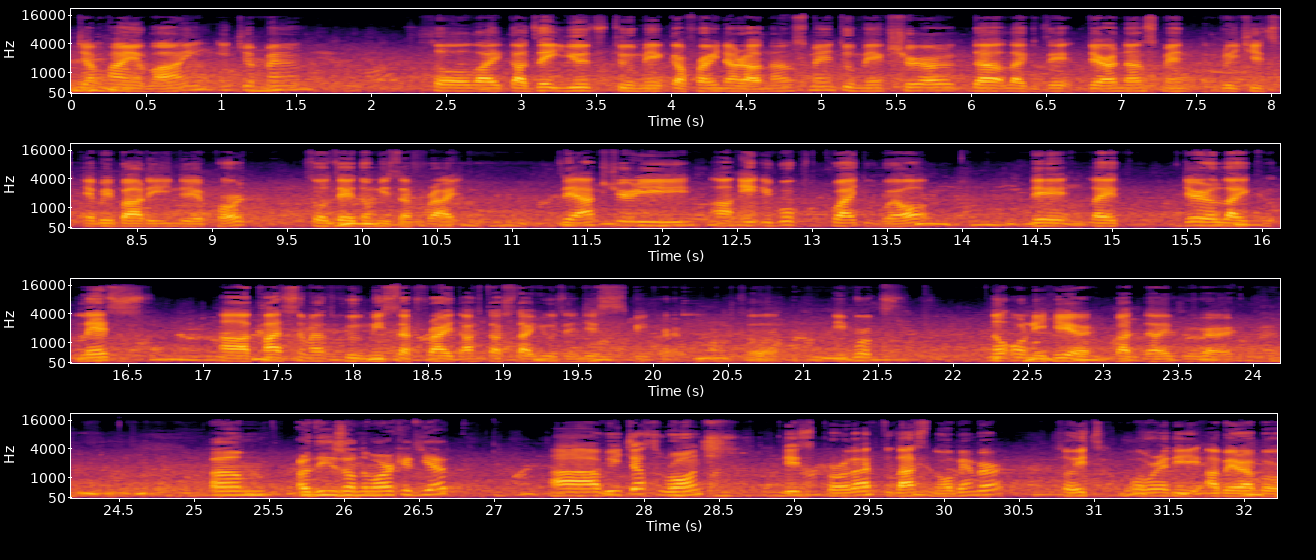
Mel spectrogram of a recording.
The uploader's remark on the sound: In Las Vegas at Showstoppers at CES, we saw and heard a demo of the technology behind the Mirai speaker from SoundFun that was more than surprising. Audio demos are always difficult in a conference environment, which made this one that much more impressive.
